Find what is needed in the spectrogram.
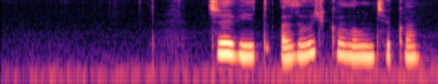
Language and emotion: Russian, sad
